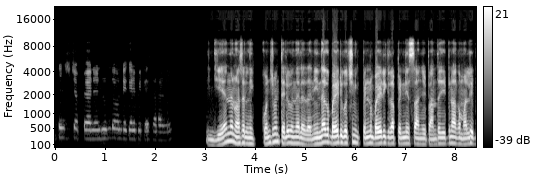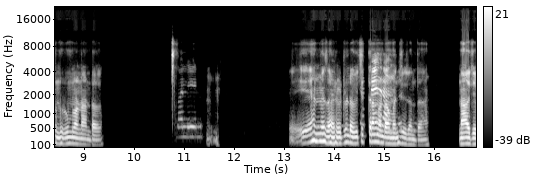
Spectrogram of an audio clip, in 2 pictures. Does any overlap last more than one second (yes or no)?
yes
